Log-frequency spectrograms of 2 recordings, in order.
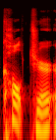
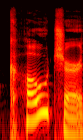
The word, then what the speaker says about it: Couture: There's an album called Robot Culture, or no, it's not culture, it's Robot Couture. It's spelled C-O-U-T-U-R-E.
